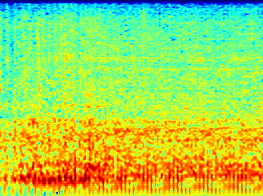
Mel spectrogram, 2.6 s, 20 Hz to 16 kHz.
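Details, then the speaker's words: Cub Cadet 1884 engine before repair: a lumpy, uneven, hollow loping putter at low idle, with one cylinder dead from a failed ignition coil. "You can definitely hear the dead cylinder now."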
